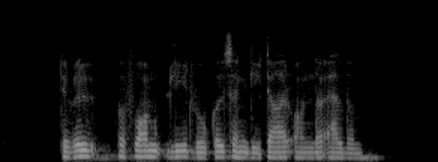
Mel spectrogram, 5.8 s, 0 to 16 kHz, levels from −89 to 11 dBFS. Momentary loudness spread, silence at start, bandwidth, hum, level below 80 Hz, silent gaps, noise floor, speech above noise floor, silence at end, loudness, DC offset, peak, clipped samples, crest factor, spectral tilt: 9 LU; 0.8 s; 7 kHz; none; -70 dBFS; none; under -90 dBFS; over 53 dB; 0.8 s; -39 LUFS; under 0.1%; -20 dBFS; under 0.1%; 20 dB; -7.5 dB/octave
